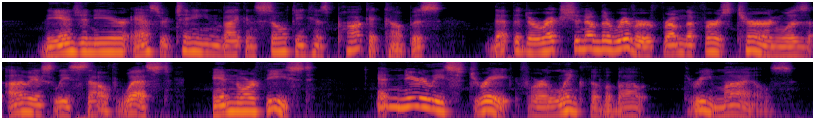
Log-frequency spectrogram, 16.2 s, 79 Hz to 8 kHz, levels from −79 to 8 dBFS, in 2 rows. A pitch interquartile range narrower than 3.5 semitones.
No: average, 5.2 semitones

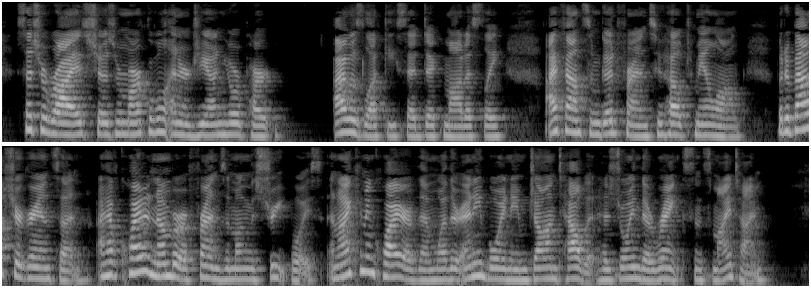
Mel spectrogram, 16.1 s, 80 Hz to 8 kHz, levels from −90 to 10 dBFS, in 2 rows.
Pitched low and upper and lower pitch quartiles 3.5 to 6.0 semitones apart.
No: high, 190 Hz; average, 3.8 semitones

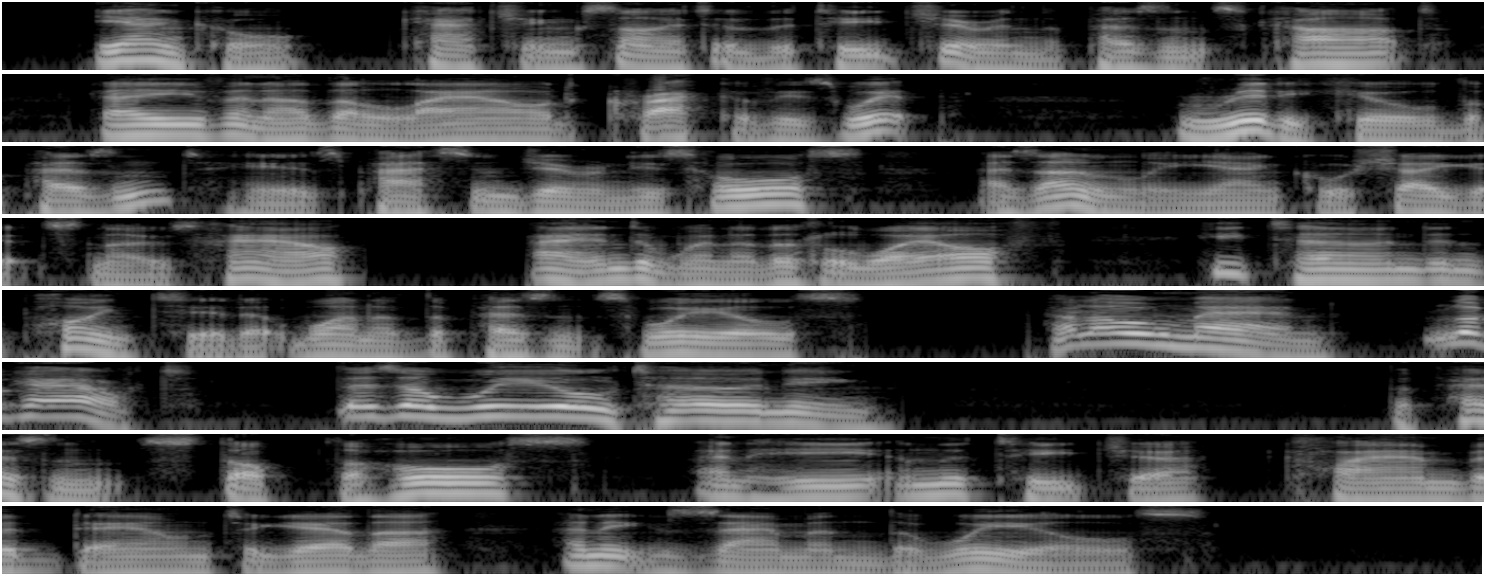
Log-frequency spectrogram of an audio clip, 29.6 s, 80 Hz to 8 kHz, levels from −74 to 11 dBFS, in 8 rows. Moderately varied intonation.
No: wide, 6.8 semitones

